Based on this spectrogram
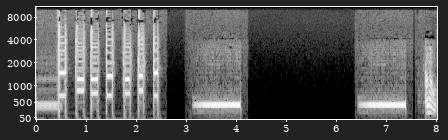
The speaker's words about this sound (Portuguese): Pronto, vamos ligar a Rapadura Fone.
